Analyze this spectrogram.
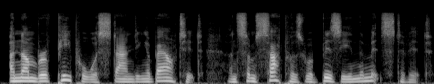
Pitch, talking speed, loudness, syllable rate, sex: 135 Hz, 250 wpm, -20 LUFS, 6.6 syllables/s, male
